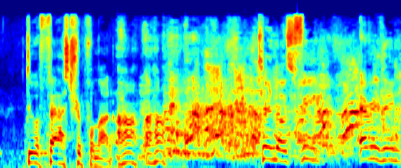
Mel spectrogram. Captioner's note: laughter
